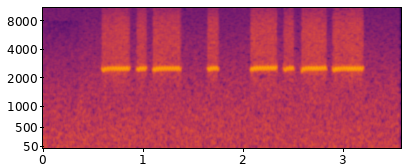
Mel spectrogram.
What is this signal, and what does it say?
Morse code, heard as a whistle, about 14 wpm. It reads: KEY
